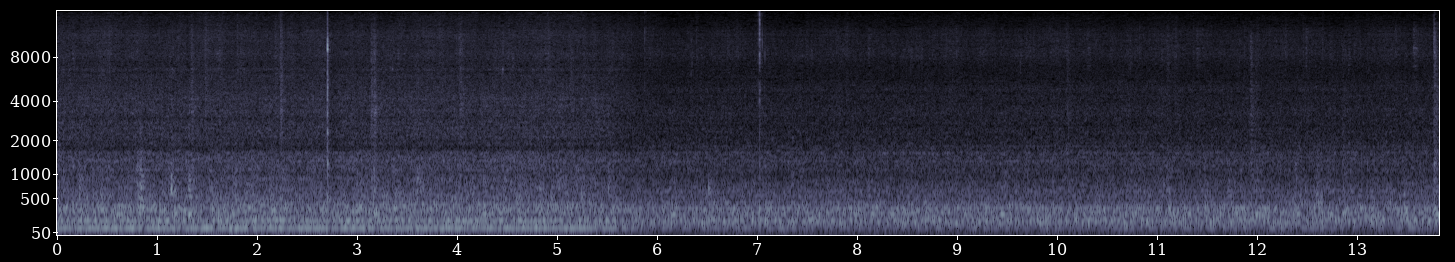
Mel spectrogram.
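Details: Indesit IS31V 3kg compact reversing tumble dryer drying a load including a cover, drum reversing about every 70 seconds, before final cooldown; low steady hum and soft drum rumble, motor note settling lower midway, no knocks or squeals, running normally.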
